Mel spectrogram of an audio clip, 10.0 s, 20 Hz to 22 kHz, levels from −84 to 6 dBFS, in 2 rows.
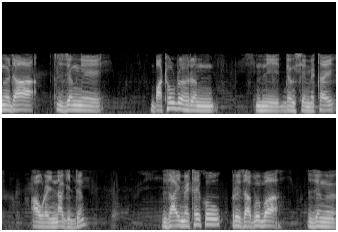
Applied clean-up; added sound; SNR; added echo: neural separator model SepFormer DNS4.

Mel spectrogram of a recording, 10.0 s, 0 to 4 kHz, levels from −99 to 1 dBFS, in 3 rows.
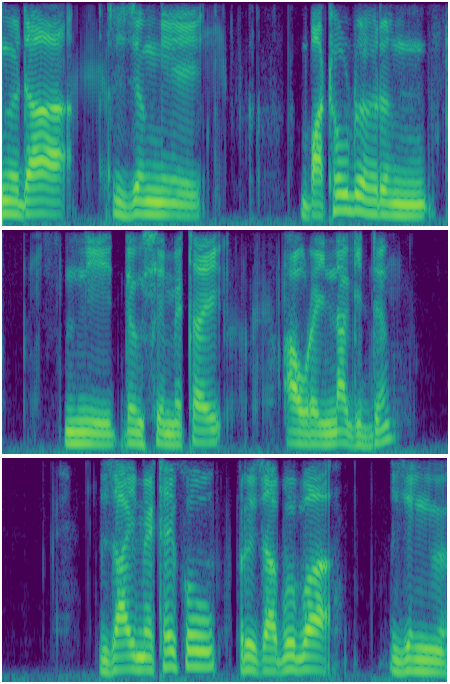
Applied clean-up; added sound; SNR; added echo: neural diffusion model UNIVERSE++.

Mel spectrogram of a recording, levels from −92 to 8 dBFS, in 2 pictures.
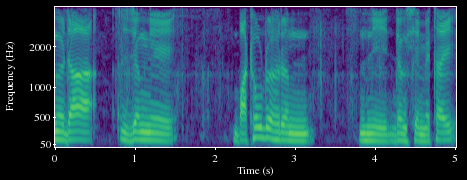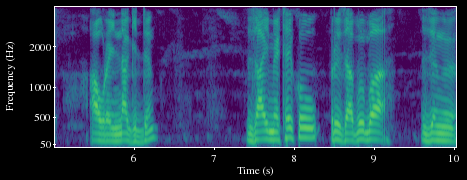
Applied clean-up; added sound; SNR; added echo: none; none; none; none.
